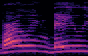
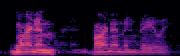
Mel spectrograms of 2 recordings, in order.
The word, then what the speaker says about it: Barnum and Bailey: Barling Bailey Circus? Barling Bailey? I can't even say the word. How is it? Barnum and Bailey.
